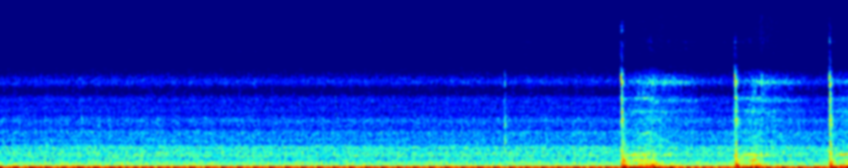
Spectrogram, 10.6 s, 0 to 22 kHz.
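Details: 1955 Chevy straight-six revived, fed from a five-gallon jug: low steady rumble with an even beat and no misses or knocks, running smoothly.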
